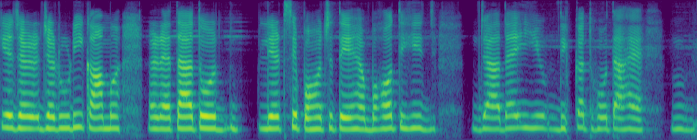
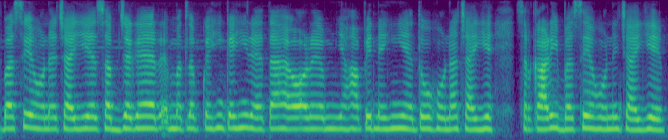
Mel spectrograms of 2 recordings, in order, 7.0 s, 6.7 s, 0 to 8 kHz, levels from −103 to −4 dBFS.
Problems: none marked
